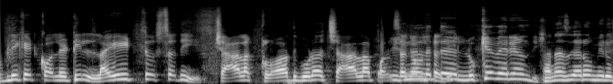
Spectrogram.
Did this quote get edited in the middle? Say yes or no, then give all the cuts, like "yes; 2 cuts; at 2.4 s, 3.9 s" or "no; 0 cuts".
no; 0 cuts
